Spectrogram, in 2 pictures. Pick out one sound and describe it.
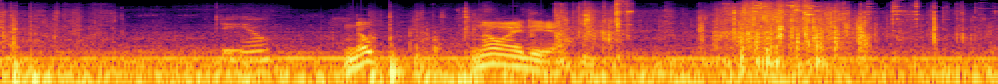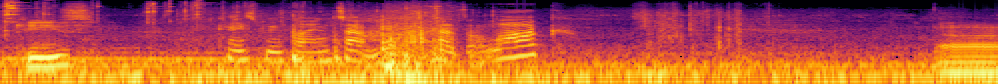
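Items clatter and knock as they are moved in a cardboard box.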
